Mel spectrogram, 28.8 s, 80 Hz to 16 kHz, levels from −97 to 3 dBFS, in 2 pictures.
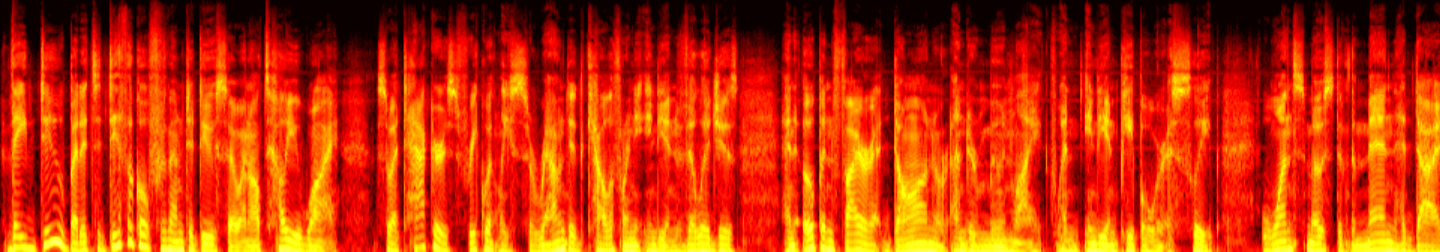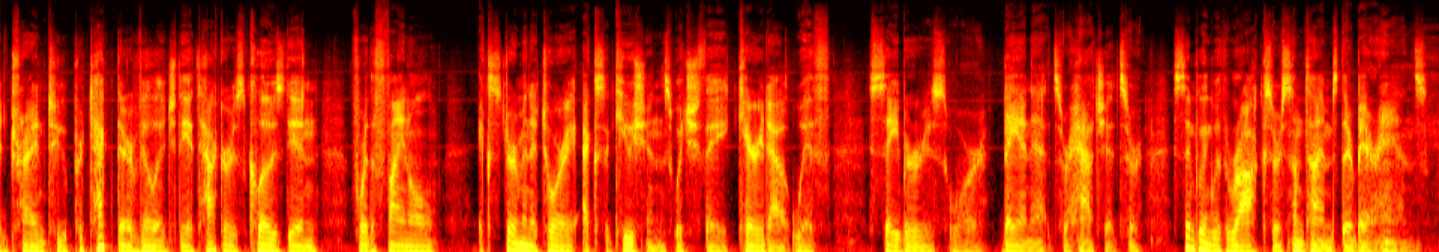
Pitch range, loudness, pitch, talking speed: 85-105 Hz, -19 LUFS, 90 Hz, 155 wpm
